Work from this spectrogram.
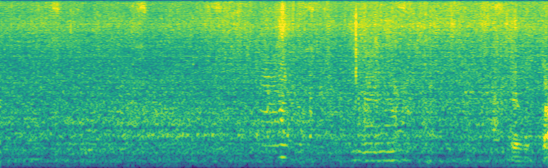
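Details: Massed buzzing of a honey bee swarm during an inspection and powdered-sugar treatment against varroa: continuous low droning hum of many bees, with a few soft knocks and handling clicks rising toward the end.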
